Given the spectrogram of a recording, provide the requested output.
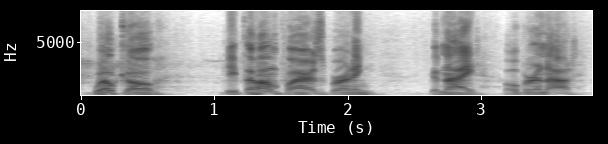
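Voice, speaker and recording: An actor playing an earnest American secret agent in an intense 1950s radio drama style. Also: male voice, mid-range voice, moderate pace, noisy background, natural voice. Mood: wry, steady. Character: earnest American secret agent behind enemy lines, narrating his story. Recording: old radio broadcast with music.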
